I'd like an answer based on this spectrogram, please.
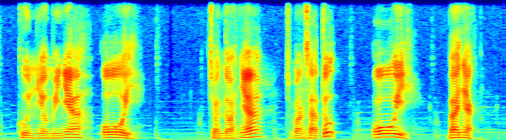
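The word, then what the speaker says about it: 多: Onyominya ta, kunyominya oi.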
